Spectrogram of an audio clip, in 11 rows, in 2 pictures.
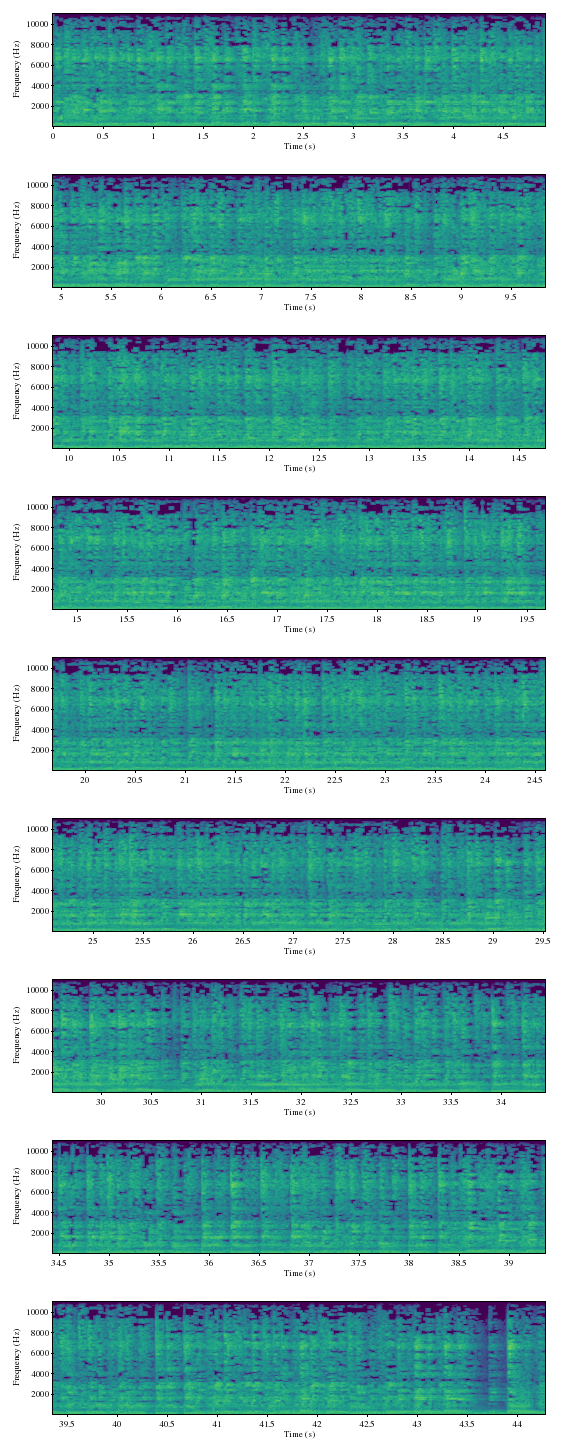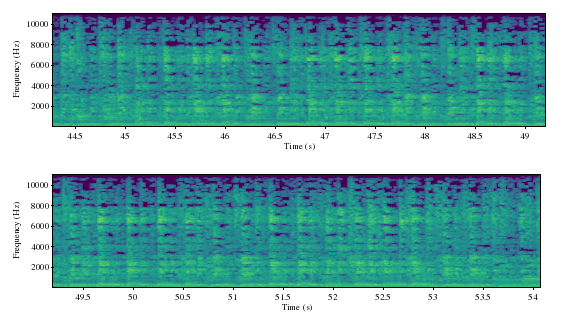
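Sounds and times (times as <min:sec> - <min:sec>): electric bass guitar plucked: 0:00.0 - 0:54.0.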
